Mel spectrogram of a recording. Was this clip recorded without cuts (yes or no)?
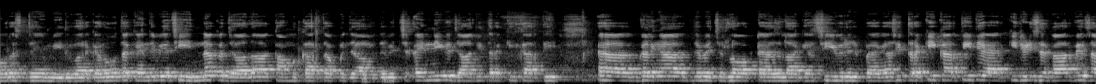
yes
